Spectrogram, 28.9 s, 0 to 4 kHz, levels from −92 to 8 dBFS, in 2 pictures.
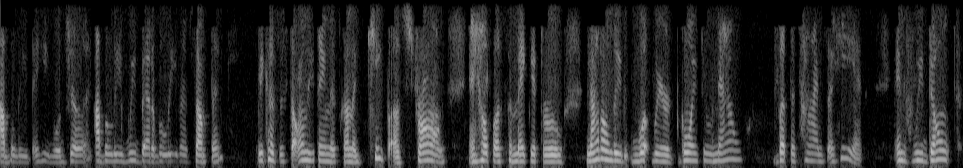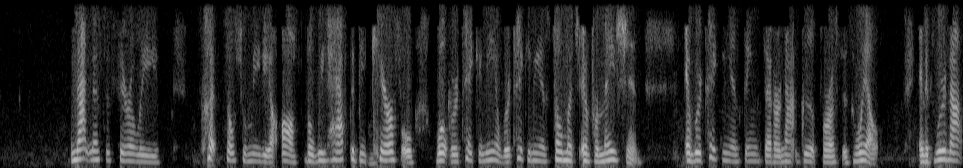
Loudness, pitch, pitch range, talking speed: -29 LUFS, 175 Hz, 160-190 Hz, 175 wpm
